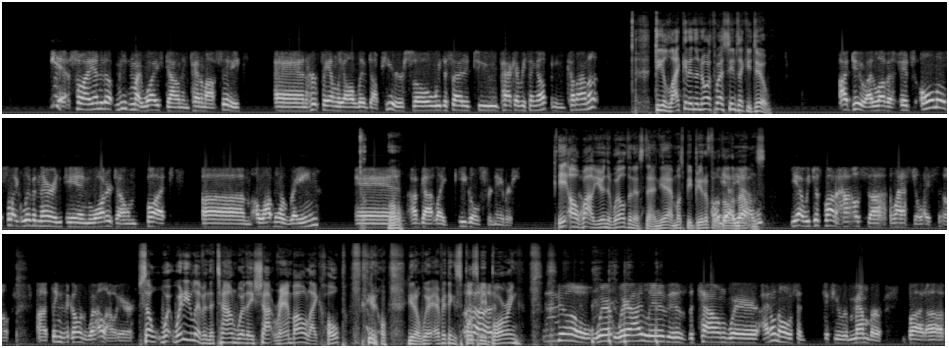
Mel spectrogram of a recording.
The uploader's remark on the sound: Councilwoman called. Including two callers who are auditing petitions for Watertown city council races.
